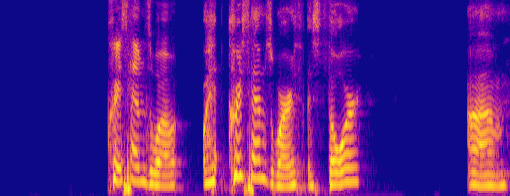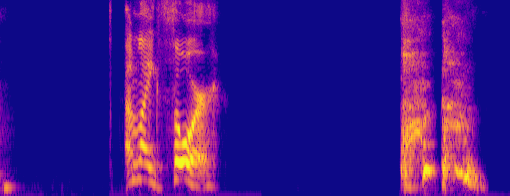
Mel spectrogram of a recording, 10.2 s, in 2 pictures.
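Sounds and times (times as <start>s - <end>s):
speech: 1.1s - 3.7s, 4.7s - 5.2s, 6.4s - 7.3s
person coughing from choking: 9.1s - 10.1s.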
